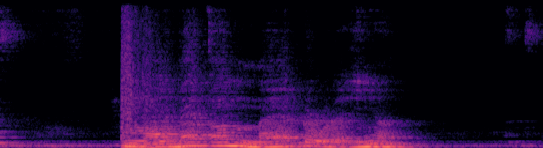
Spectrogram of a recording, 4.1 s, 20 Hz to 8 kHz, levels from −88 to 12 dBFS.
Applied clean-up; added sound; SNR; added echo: none; Explosion; 13 dB; reverberation time 0.6 s.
